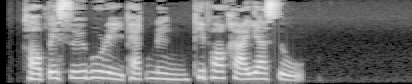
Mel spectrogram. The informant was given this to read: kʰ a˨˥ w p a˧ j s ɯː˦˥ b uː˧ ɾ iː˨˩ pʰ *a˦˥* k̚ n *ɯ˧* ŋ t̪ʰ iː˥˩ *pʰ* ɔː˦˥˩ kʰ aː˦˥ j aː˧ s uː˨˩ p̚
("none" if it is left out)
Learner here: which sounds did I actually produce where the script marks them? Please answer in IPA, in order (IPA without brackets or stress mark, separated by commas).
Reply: ɛ˦˥, ɯ˧, pʰ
